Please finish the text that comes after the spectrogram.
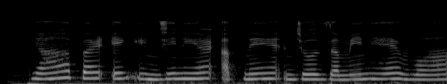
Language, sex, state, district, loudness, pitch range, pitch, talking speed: Hindi, female, Uttar Pradesh, Budaun, -37 LUFS, 235-265 Hz, 255 Hz, 135 wpm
